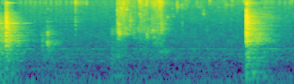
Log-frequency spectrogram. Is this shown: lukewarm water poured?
yes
